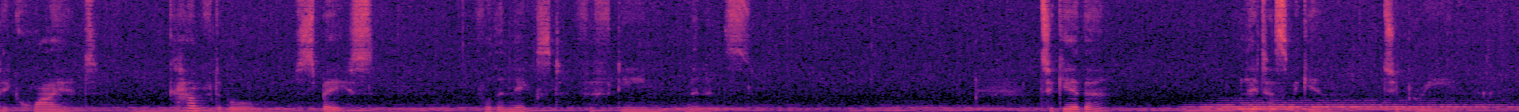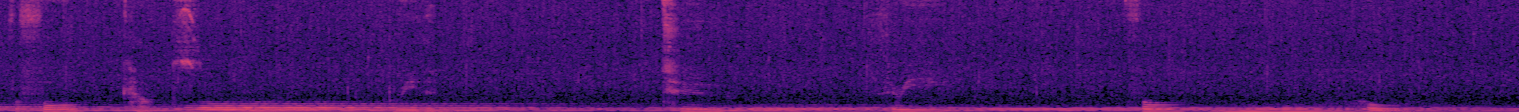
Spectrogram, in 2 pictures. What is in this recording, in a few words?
Adults Sleep Meditation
